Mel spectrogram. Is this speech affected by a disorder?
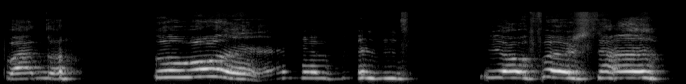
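Yes: cerebral palsy.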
